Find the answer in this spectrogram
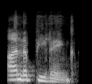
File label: "Unappealing", Indian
